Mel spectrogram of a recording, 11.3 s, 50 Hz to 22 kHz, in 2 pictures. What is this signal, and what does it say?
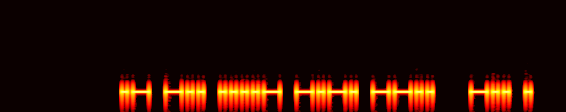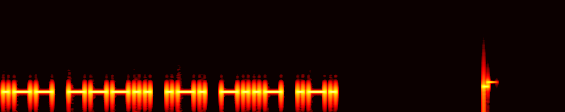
Morse code, heard as a keyed tone, about 22 wpm, 700 Hz. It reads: AD4CZ DE W8RXR
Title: USA Callsign DE Callsign - 5 Characters - 22wpm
